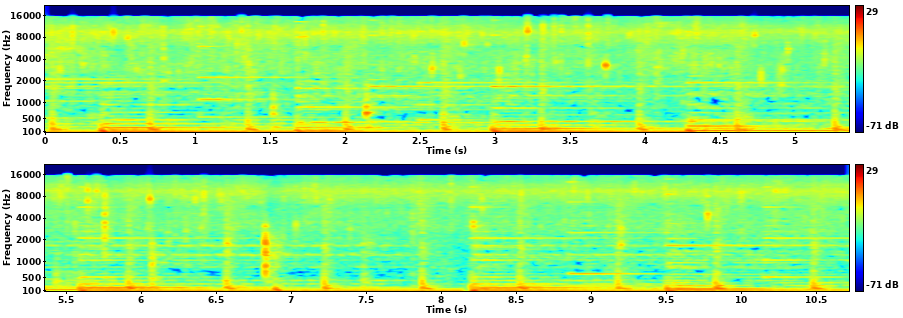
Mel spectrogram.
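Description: Large-cut onion pieces and whole garam masala sizzling in hot oil in a wok, stirred with a wooden spatula that scrapes and clicks against the pan. Soft background music plays steady chords underneath.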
